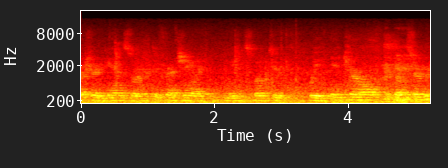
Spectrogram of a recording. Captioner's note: speaking off mic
